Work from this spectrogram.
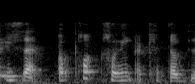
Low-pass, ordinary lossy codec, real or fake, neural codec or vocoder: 7.2 kHz; Opus, 64 kbps; fake; codec, 44.1 kHz, 3.4 kbps, Pupu-Codec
